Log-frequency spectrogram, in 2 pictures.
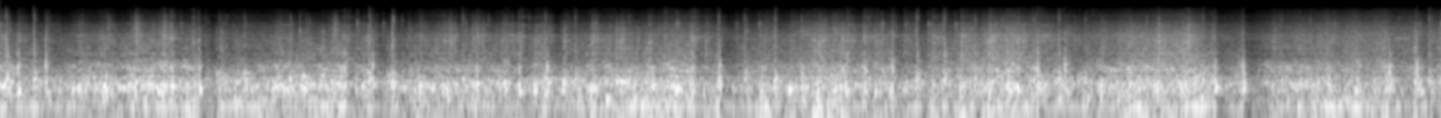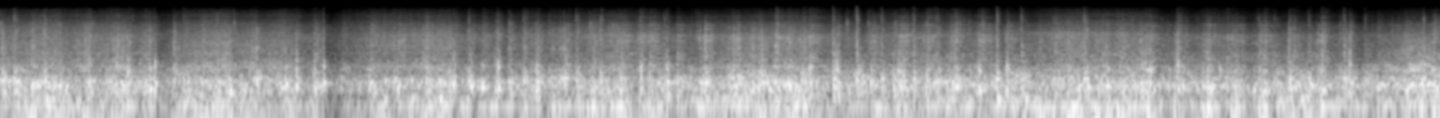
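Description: Narrow-gauge railway coach running along the line, its wheels clattering over the rail joints in an irregular clickety-clack over a steady rumble, heard from the coach's open veranda.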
